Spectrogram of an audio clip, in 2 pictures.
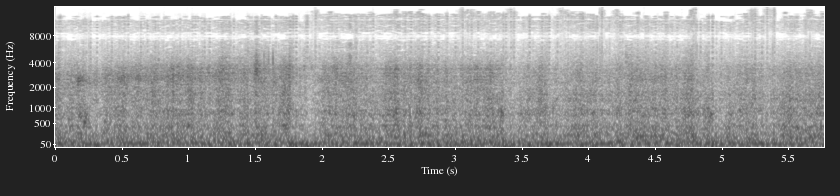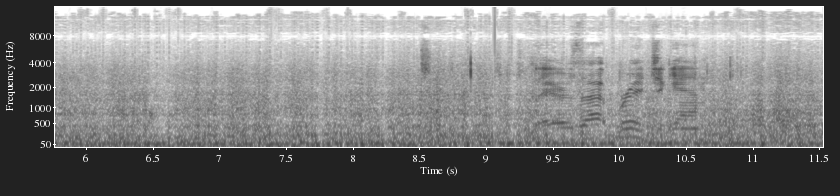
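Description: Tyres roar steadily on a road as a car drives at speed.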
